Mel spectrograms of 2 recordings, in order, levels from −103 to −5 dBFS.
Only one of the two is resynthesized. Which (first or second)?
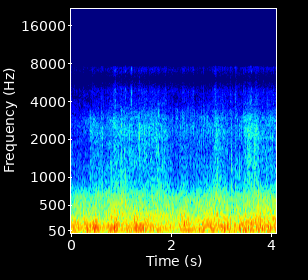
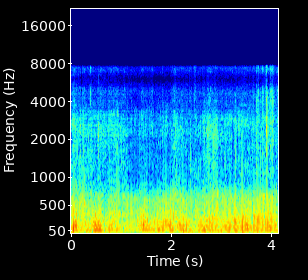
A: second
